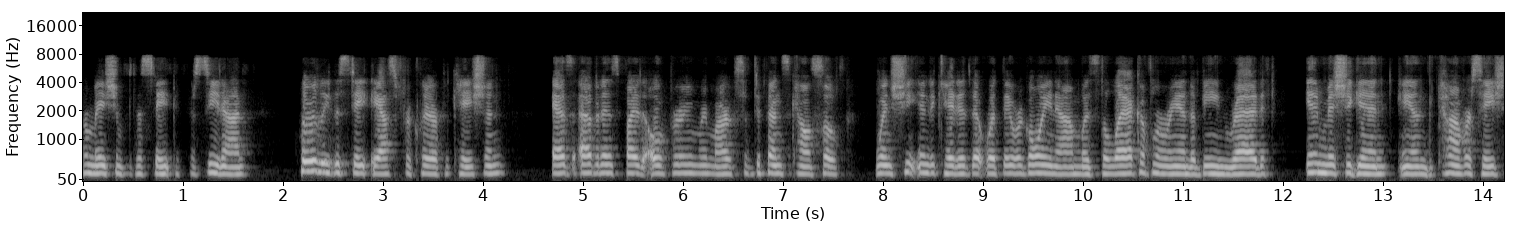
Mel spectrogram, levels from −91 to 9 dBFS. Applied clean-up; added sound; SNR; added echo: neural mask model DeepFilterNet 3.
